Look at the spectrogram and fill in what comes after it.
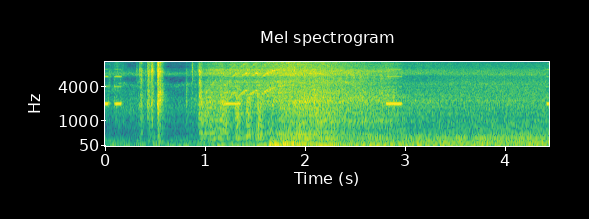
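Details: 2008 Nissan Pathfinder SE 4.0L 4x4 that was stuck in limp mode with many dash lights and codes, started right after an ECM immobilizer learning procedure: brief crank, catches at about two seconds and settles into a steady idle, a clean, healthy start.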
